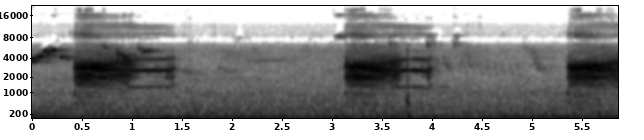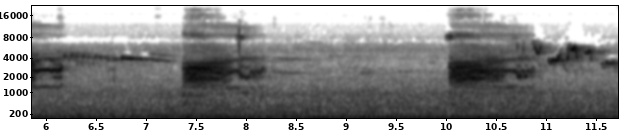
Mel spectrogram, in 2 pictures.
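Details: Squirrel calling from an ash tree in a garden, giving a rhythmic series of harsh, rasping, buzzy bursts roughly every two and a half seconds, five in all, with a faint high whistle between and steady background hum.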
